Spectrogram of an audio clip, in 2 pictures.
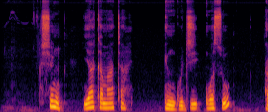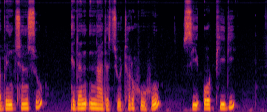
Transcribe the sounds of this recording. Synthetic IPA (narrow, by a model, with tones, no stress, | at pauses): ʃɪ˦ŋ | jaː˦kaː˨maː˦tʰa˨ | ʔɪ˨ŋɡʷʊ˨d͡ʒi˦wɐ˦su˦ | ʔa˨bɪ˦nt͡ʃɪ˦nsu˨ | ʔɪ˨dɐ˦ŋʔ̩˦naː˨da˨t͡ʃuː˨tʰɐ˦rhuː˨hu˦ | siː˦ʔoː˦pʰiː˦diː˦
